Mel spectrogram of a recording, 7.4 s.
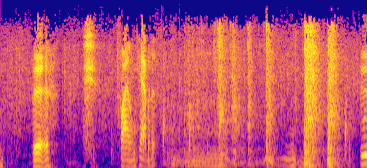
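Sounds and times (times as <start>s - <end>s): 
speech: 0.7s - 1.1s, 2.4s - 3.6s
heavy wooden desk scraping across the floor against a door: 3.3s - 5.6s.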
